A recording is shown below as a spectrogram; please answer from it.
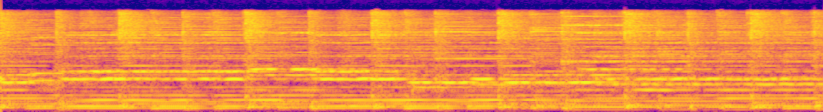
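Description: Instrumental backing music with sustained chords over a steady bass line, with no singing.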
